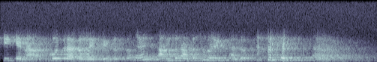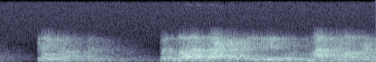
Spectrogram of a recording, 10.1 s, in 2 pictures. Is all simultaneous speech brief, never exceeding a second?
Yes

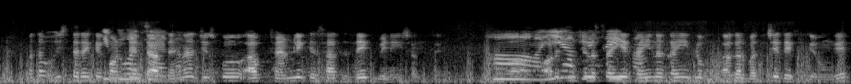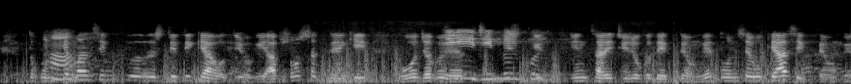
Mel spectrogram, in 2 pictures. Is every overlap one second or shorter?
No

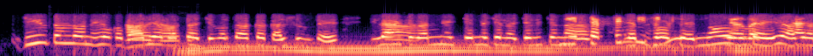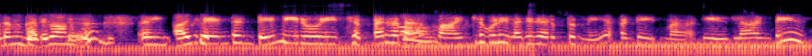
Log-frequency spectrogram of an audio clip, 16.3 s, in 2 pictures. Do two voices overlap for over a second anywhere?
Yes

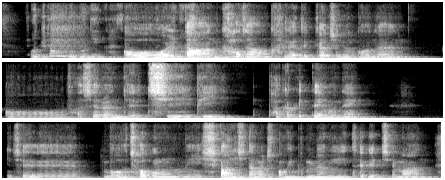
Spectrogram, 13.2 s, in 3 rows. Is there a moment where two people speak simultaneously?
Yes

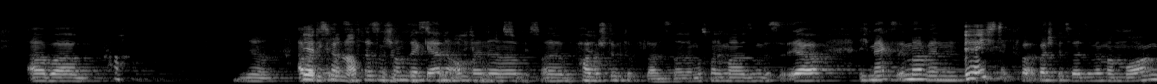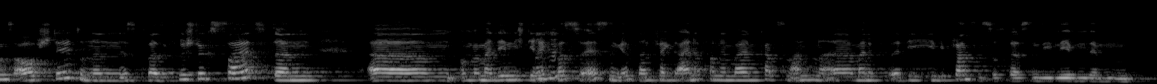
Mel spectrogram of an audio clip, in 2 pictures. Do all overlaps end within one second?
No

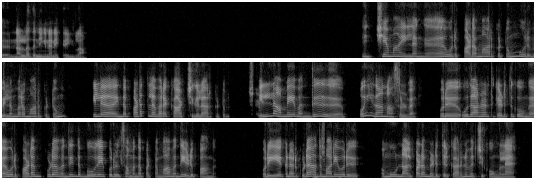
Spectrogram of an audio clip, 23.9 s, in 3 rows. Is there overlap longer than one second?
No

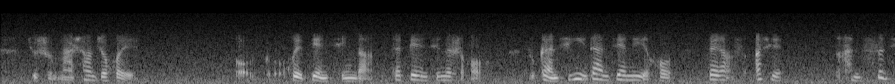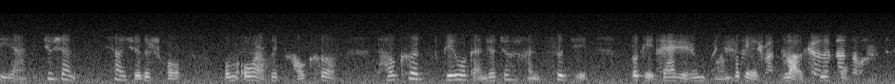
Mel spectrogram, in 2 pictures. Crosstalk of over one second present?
Yes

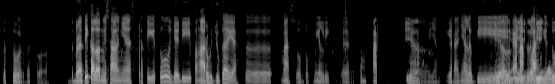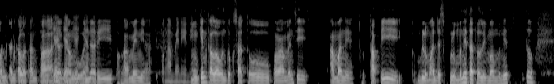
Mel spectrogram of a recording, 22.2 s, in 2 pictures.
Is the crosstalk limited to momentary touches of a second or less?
No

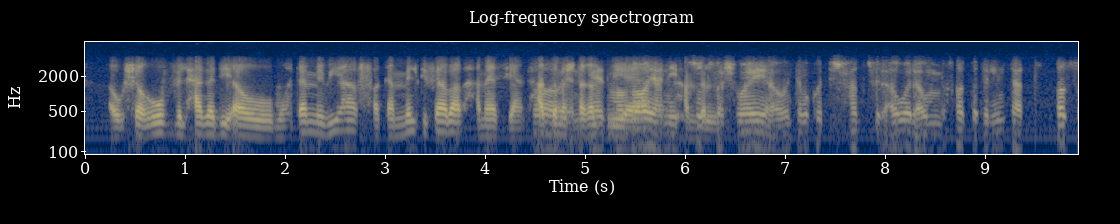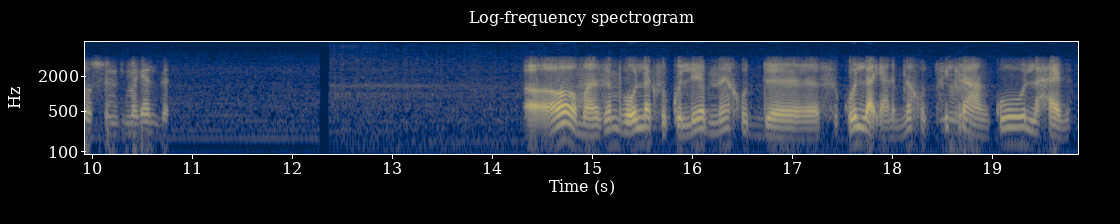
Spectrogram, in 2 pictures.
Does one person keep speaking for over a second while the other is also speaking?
Yes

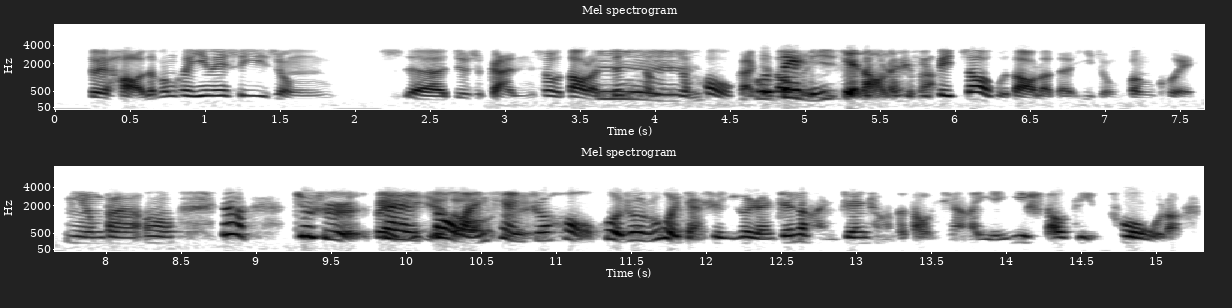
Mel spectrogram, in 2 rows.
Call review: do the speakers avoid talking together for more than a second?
No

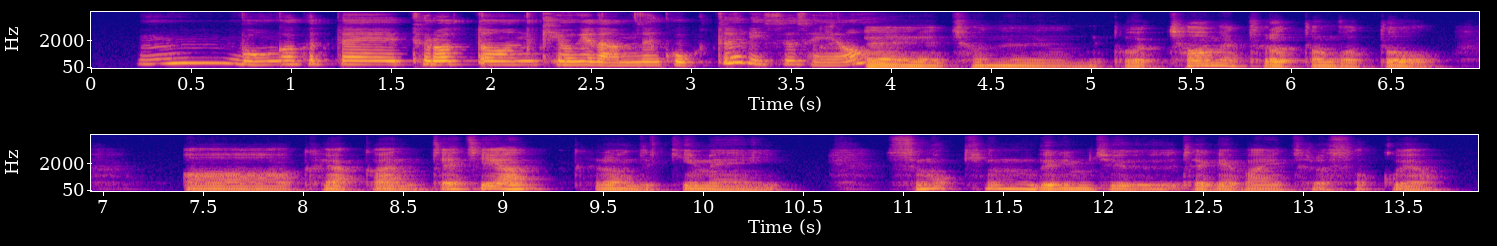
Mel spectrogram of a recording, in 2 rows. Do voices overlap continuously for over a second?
No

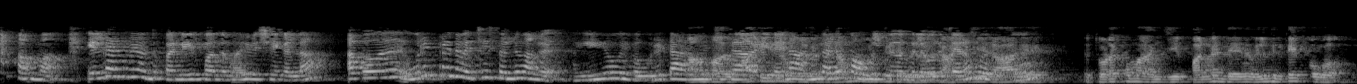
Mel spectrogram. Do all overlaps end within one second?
No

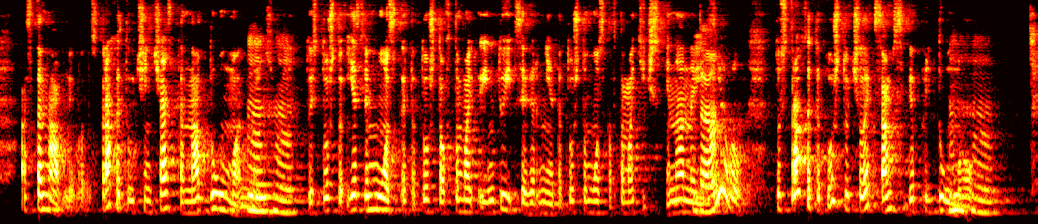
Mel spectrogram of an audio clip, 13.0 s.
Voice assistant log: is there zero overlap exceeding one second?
Yes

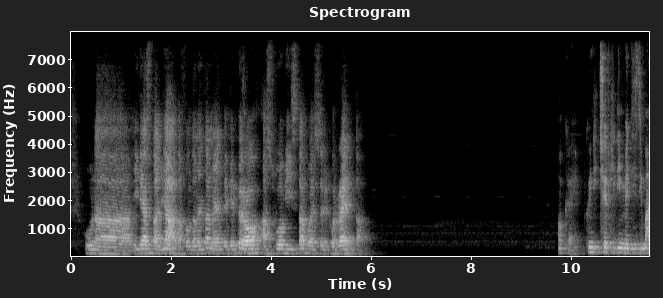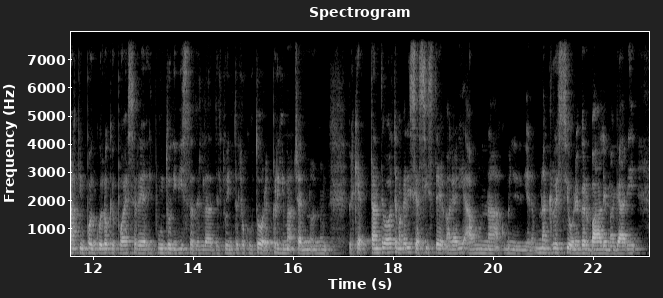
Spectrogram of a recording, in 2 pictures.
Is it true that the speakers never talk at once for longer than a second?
Yes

